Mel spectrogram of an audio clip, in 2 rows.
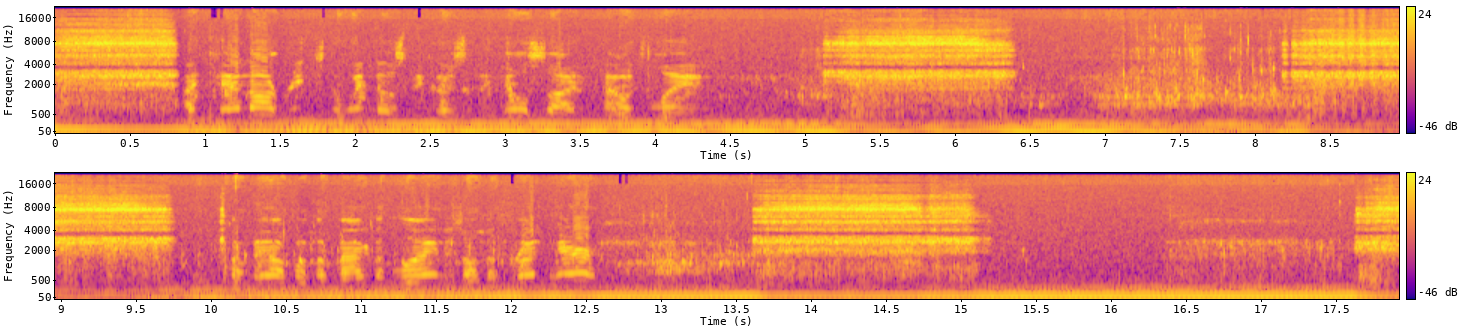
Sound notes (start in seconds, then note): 0.1 oxygen pipe whirling; 5.2 oxygen pipe whirling; 5.2 water burbling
